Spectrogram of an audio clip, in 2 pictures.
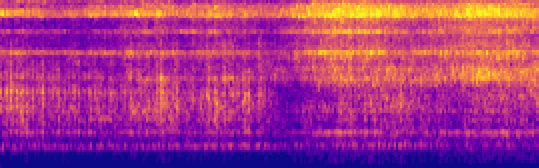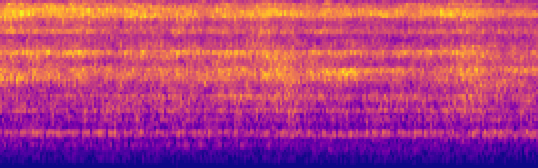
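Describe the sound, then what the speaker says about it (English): A drill boring the last hole through a wooden board for a smokehouse build, a steady whirring grind held at a constant level for the whole stretch, close by, with no talking. "when I get this last hole drilled"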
